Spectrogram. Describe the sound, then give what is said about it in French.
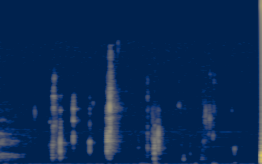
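Quiet sip from a small glass of water: a few soft wet mouth clicks and a small swallow spread over a couple of seconds, then an abrupt louder knock at the very end, with no talking. “Cette semaine, je n'ai pas oublié mon petit verre d'eau. Donc, je buvais une gorgée d'eau.”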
